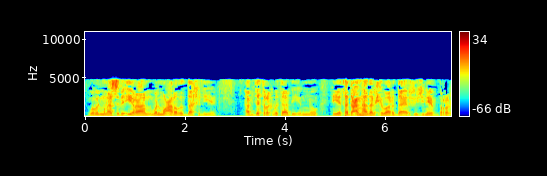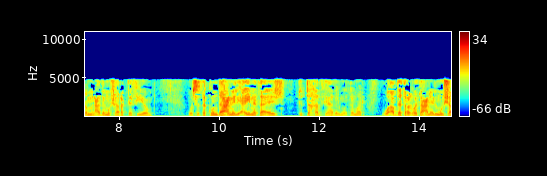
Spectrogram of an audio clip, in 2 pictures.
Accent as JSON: {"language": "Arabic", "country": "Syria", "said": "لكن يجب أن نبدأ تدريجيا كسوريين أن نأخذ زمام المبادرة بأيدينا"}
